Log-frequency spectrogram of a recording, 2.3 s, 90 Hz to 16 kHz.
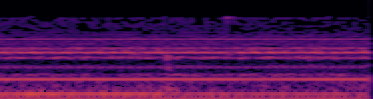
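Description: iOptron CEM60 equatorial mount slewing in right ascension at 512x speed: a steady motor whine of several even tones, holding one pitch.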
